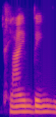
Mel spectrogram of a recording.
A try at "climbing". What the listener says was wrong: Yeah, climbing, I wouldn't pronounce the B. I have checked on it before, and it's so just climbing now. I think in the earlier English times it was pronounced, but not now.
